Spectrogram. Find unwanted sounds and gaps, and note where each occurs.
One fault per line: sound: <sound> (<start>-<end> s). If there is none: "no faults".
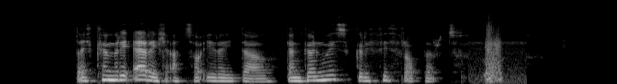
sound: cough (4.8-5.1 s)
